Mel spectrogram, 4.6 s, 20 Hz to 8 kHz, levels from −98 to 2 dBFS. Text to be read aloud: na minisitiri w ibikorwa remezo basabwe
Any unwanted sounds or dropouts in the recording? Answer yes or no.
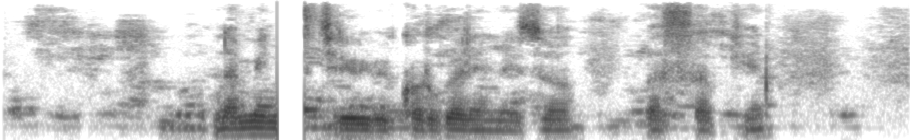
yes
